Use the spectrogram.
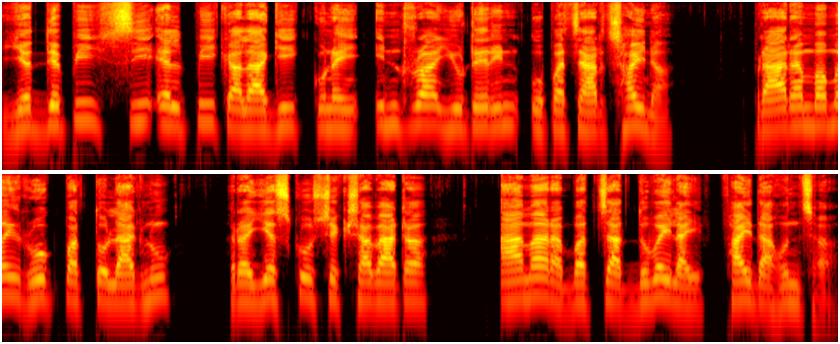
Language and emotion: Nepali, neutral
